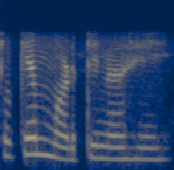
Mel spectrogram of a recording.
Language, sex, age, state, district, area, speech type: Gujarati, female, 30-45, Gujarat, Narmada, rural, conversation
